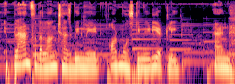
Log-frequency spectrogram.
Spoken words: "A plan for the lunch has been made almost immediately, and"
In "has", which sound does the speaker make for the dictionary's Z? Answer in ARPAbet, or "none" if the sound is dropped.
Z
